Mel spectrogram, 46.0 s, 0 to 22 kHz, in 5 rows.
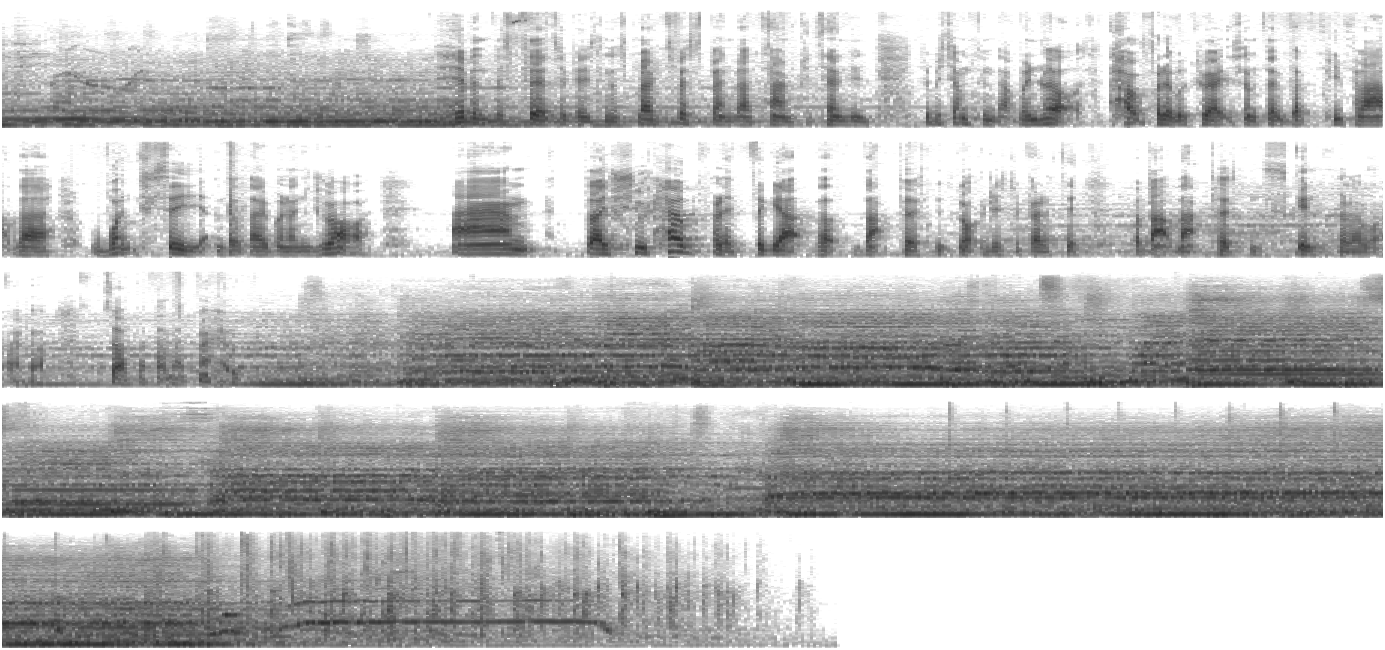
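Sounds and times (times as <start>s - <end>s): choir singing: 0.0s - 5.5s, 15.5s - 38.7s.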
